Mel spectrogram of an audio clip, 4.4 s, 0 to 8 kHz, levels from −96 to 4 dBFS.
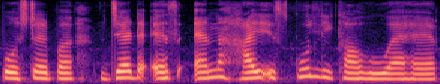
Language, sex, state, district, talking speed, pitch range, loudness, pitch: Hindi, female, Jharkhand, Garhwa, 110 wpm, 200-230 Hz, -15 LUFS, 210 Hz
